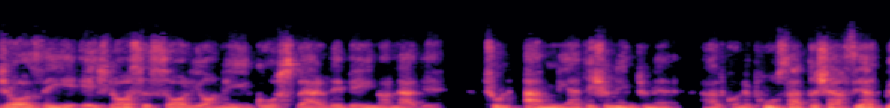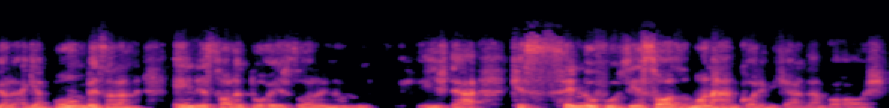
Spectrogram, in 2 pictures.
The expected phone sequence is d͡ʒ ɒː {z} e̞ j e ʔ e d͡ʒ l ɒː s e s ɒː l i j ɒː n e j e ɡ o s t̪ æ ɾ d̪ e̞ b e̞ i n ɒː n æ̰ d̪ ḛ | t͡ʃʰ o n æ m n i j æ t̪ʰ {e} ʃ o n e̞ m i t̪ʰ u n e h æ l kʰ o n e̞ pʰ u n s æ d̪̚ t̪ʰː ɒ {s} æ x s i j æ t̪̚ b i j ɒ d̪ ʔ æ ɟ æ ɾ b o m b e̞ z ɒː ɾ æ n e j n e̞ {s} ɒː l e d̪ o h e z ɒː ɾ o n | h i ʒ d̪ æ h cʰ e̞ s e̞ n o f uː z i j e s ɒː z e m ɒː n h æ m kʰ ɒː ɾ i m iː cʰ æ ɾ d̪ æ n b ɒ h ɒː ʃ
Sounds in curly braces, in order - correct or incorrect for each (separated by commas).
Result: correct, correct, incorrect, correct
